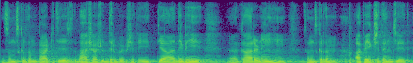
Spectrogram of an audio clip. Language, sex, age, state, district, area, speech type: Sanskrit, male, 18-30, Karnataka, Bangalore Urban, urban, spontaneous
